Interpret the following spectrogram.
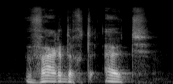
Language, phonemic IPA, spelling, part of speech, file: Dutch, /ˈvardəxt ˈœyt/, vaardigt uit, verb, Nl-vaardigt uit.ogg
- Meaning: inflection of uitvaardigen: 1. second/third-person singular present indicative 2. plural imperative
